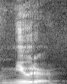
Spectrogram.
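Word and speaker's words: Mütter: It's pronounced Muter. Muter Museum? It's a German Muter, I believe.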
